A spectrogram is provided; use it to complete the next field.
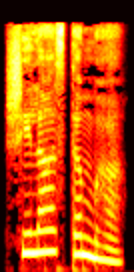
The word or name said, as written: ಶಿಲಾಸ್ತಂಭ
